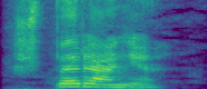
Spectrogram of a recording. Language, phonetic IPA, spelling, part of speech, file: Polish, [ʃpɛˈrãɲɛ], szperanie, noun, Pl-szperanie.ogg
